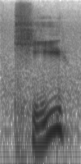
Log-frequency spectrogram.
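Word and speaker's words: Quay: to set sail for perig key that's key I would not have expected that to be pronounced key there there no way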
